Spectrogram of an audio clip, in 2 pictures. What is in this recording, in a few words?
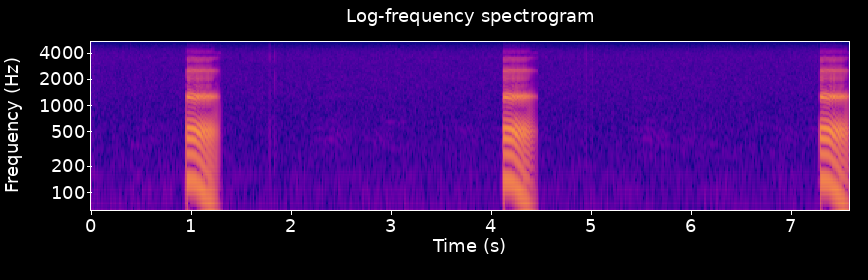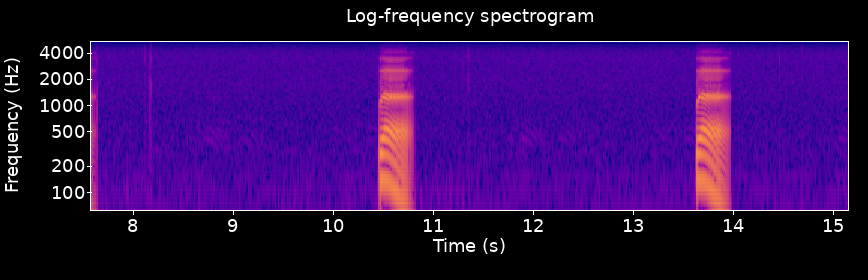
badaga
